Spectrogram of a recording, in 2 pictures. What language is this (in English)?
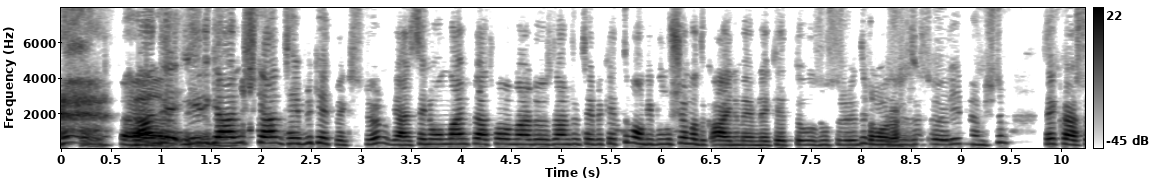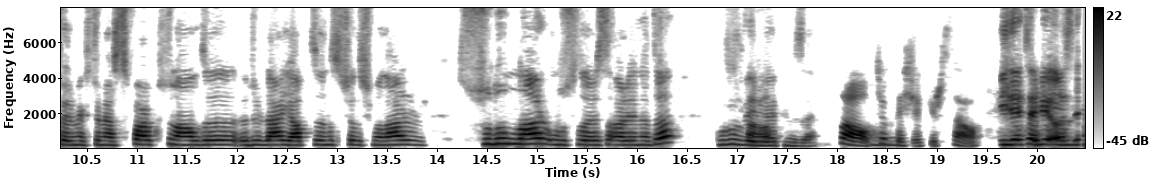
Turkish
